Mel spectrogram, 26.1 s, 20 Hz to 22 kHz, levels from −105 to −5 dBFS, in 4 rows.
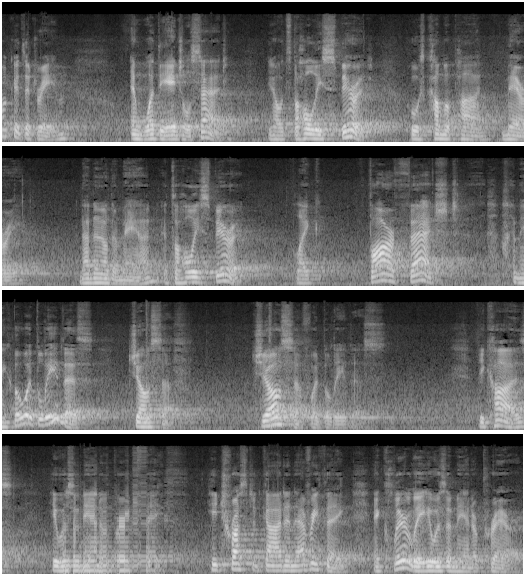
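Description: Robotic sound from repeated short buffers appears from 20.35 to 21.72 s: the audio hardens into a rigid, metallic buzz pitched at 134 Hz, loosely following the shape of the sound but losing its natural detail for most of that stretch. The likely cause is audio arriving too seldom, so the playback fills each gap by looping the last fragment, about 7.5 ms long, which fits the buzz frequency, while the real material in between is skipped.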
